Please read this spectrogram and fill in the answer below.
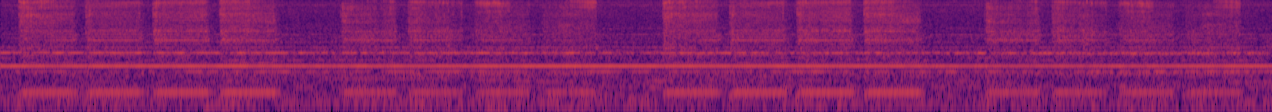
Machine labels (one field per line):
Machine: slide rail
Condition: abnormal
